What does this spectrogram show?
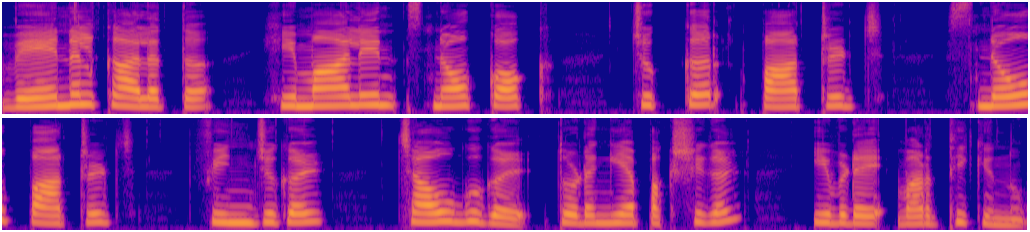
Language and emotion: Malayalam, neutral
